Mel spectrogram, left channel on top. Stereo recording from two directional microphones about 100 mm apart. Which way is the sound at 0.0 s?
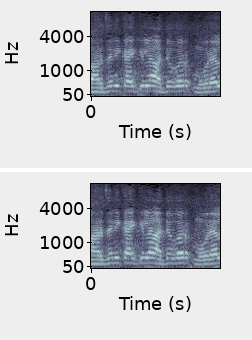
20° left (ahead or behind).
